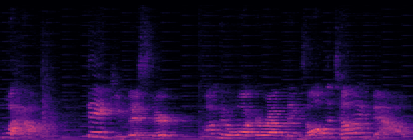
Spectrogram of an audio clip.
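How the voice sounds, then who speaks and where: A woman's voice: medium pitch, lively intonation, moderate pace, close to an everyday voice. A woman playing a naive, wide-eyed learner in a parody instructional video, exaggeratedly earnest and childlike. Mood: amazed, grateful. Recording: echoey, distant mic under music.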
